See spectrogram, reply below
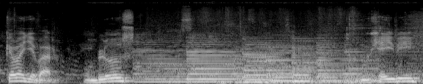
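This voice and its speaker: Man playing a market vendor hawker over loud music. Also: mid-range voice, expressive, slow. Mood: hawking, brisk. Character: street-market vendor hawking music genres to a shopper. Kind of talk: scripted radio station promo.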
